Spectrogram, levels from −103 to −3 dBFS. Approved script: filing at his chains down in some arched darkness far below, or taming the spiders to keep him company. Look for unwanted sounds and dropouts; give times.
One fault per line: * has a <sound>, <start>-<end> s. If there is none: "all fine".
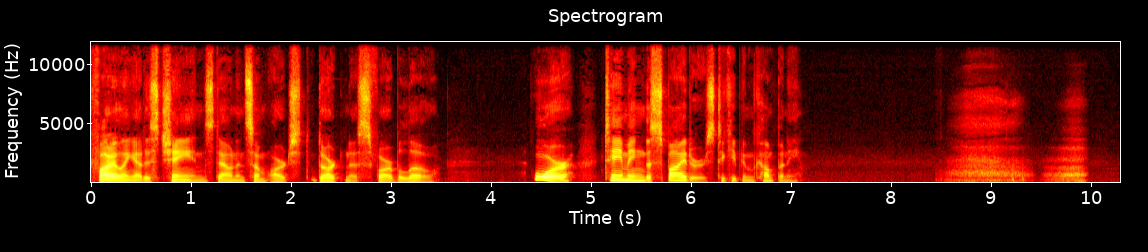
* has a breath, 8.4-10.0 s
